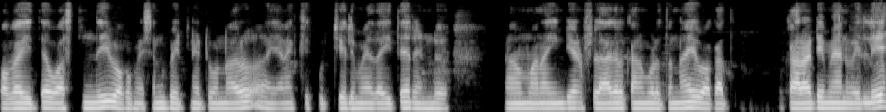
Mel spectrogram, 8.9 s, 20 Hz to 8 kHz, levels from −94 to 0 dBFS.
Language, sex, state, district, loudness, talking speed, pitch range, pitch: Telugu, male, Andhra Pradesh, Srikakulam, -18 LUFS, 140 wpm, 135-140 Hz, 135 Hz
